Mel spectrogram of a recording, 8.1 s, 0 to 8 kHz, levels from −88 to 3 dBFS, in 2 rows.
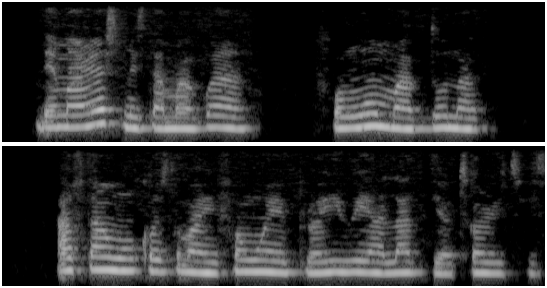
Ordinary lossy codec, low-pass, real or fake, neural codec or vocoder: none; 7.2 kHz; real; none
